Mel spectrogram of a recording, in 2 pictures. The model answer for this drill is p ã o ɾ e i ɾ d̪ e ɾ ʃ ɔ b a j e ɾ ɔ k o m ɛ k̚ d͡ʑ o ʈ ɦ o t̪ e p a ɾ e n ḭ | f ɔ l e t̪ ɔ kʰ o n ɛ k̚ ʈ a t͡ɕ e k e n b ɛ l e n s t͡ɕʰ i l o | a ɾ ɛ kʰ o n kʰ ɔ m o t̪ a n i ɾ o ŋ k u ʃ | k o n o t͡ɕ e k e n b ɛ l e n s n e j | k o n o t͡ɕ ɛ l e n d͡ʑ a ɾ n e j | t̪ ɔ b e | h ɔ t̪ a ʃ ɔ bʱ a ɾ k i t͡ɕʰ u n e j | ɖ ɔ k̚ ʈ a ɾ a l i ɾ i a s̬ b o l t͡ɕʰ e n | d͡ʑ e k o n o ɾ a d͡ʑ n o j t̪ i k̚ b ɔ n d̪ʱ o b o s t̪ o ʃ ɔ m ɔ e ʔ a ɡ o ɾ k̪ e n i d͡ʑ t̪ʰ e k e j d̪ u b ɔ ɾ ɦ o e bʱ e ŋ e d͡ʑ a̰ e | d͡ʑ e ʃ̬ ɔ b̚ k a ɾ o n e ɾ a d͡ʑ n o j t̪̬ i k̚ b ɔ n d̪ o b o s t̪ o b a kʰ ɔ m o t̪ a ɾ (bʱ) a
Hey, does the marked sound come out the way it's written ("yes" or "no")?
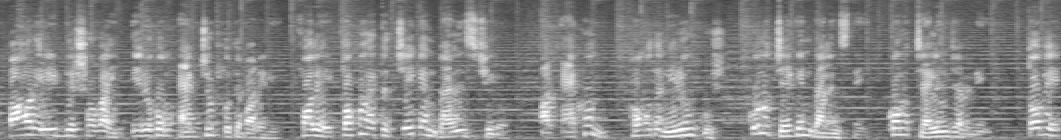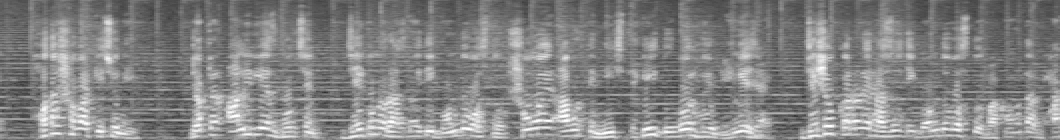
yes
